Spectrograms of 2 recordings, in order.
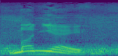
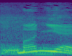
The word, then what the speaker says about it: Meunier: Run day or sun play? Not Sunday, but sun play. Sun play or run day.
